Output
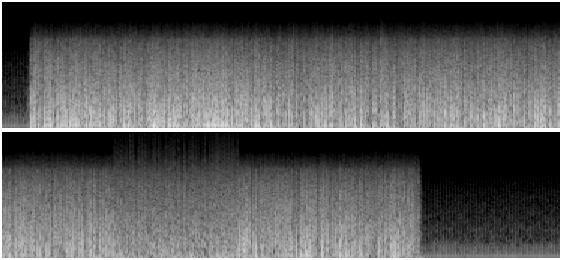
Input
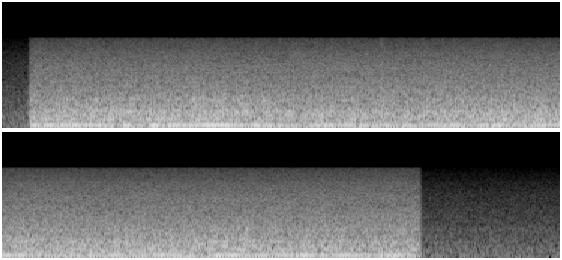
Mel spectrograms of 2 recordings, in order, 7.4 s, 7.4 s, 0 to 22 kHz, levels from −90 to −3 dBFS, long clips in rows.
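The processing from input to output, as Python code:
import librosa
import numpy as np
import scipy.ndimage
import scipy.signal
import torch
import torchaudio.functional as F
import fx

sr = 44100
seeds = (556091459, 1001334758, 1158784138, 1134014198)

y = fx.add_hum(x, sr, base_hz=50, snr_db=15)
y = fx.cheby_harmonics(y, sr, harmonics=(7, 8), levels_db=(-15, -19), full_scale_db=-6.5)
y = fx.clip_hard(y, sr, threshold_db=-26.0, at=(4.46, 5.3))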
